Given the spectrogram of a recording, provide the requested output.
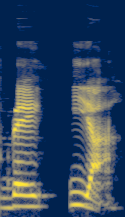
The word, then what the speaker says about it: veía: So the yo form is, it's still an ER verb, so it's veía. The accent on the I.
